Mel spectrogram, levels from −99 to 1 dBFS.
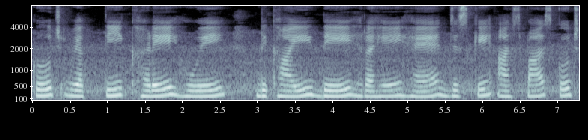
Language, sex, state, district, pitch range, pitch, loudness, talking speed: Hindi, female, Madhya Pradesh, Umaria, 175-200 Hz, 185 Hz, -16 LUFS, 90 wpm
